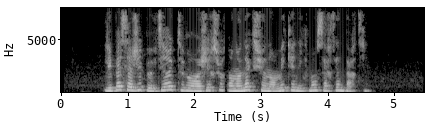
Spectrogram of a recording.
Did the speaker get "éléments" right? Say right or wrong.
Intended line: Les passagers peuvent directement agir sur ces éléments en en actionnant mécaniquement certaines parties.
wrong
